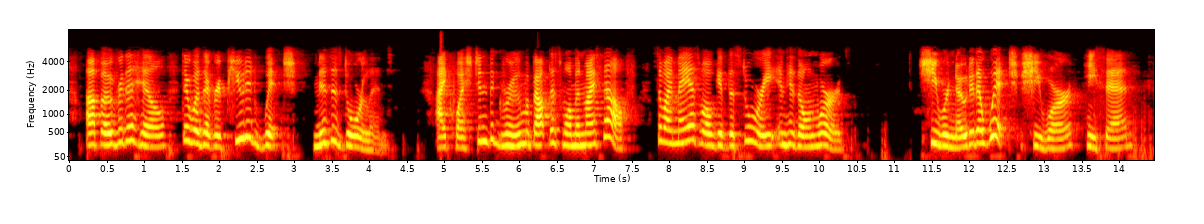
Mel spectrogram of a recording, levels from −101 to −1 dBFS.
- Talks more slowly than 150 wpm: No, average, 165 wpm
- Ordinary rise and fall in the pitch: Yes, average, 4.2 semitones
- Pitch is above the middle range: Yes, high, 235 Hz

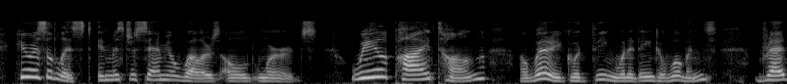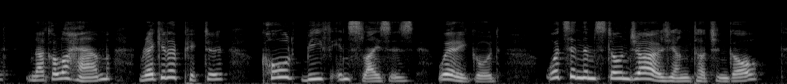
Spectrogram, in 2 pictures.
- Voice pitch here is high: Yes, high, 205 Hz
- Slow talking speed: No, average, 165 wpm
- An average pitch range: No, wide, 8.4 semitones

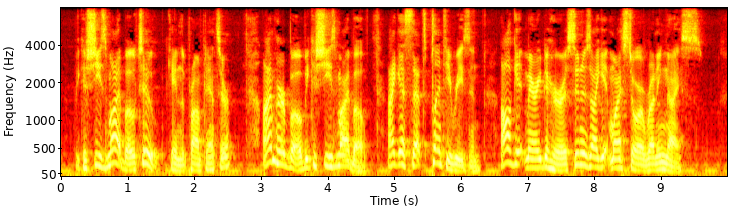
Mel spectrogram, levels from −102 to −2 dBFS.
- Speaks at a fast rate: Yes, fast, 210 wpm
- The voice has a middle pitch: Yes, medium, 155 Hz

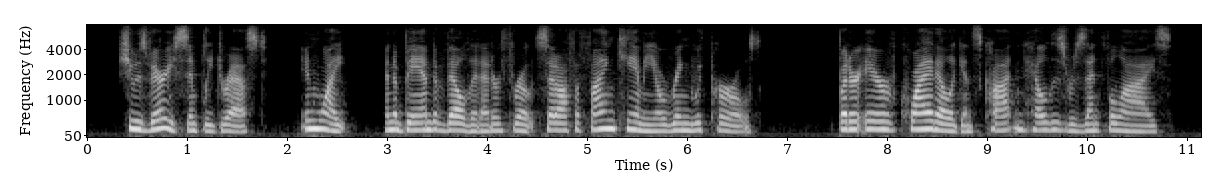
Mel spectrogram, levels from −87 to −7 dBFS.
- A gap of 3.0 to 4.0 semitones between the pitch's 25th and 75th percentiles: Yes, average, 3.7 semitones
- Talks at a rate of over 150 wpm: Yes, average, 190 wpm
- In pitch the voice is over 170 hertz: Yes, medium, 185 Hz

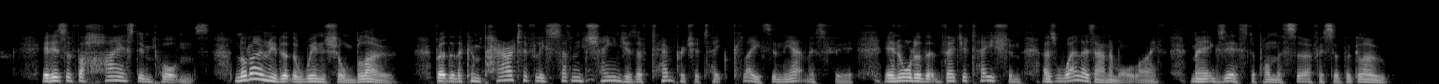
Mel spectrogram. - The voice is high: No, medium, 140 Hz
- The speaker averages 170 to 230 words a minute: Yes, average, 175 wpm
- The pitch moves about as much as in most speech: No, wide, 6.8 semitones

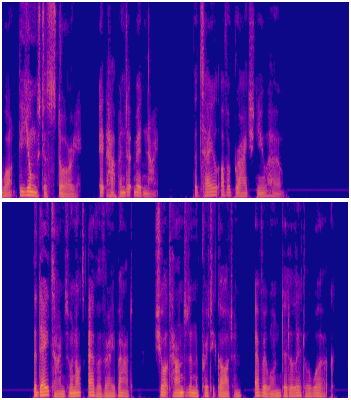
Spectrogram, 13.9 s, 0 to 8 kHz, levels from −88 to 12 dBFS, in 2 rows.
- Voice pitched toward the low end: Yes, low, 110 Hz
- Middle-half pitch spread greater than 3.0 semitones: No, narrow, 2.6 semitones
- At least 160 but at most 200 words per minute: No, average, 145 wpm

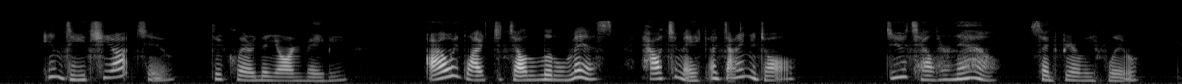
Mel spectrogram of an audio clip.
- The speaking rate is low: No, average, 145 wpm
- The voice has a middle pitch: No, high, 220 Hz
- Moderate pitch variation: No, wide, 6.1 semitones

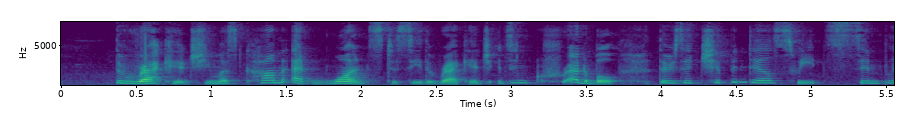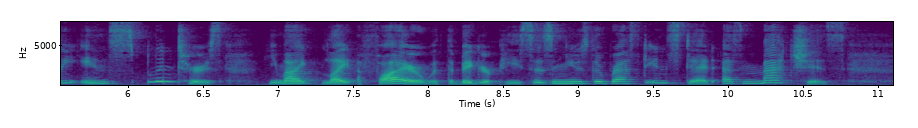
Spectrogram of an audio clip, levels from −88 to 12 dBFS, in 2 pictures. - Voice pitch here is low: No, high, 235 Hz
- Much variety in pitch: Yes, wide, 7.1 semitones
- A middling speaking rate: Yes, average, 195 wpm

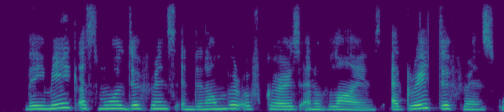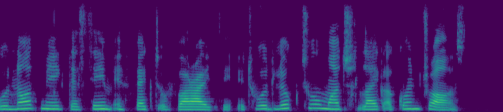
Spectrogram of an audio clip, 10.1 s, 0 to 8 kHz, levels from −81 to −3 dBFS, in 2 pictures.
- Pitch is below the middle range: No, high, 225 Hz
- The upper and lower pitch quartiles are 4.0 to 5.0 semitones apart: No, average, 3.1 semitones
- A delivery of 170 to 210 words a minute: Yes, average, 190 wpm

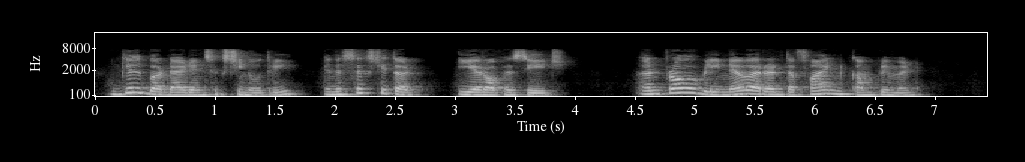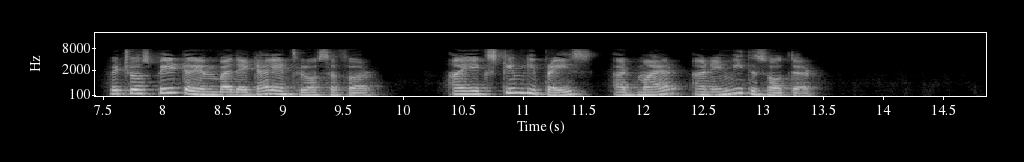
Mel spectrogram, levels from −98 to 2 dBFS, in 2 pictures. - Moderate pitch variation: Yes, average, 4.8 semitones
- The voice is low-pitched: No, medium, 170 Hz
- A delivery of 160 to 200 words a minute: No, average, 140 wpm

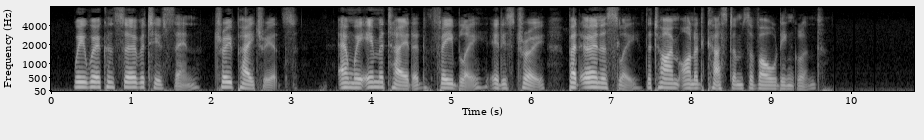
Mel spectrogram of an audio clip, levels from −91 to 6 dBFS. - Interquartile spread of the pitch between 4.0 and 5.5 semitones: Yes, average, 4.3 semitones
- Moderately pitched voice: Yes, medium, 155 Hz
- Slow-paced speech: Yes, slow, 120 wpm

